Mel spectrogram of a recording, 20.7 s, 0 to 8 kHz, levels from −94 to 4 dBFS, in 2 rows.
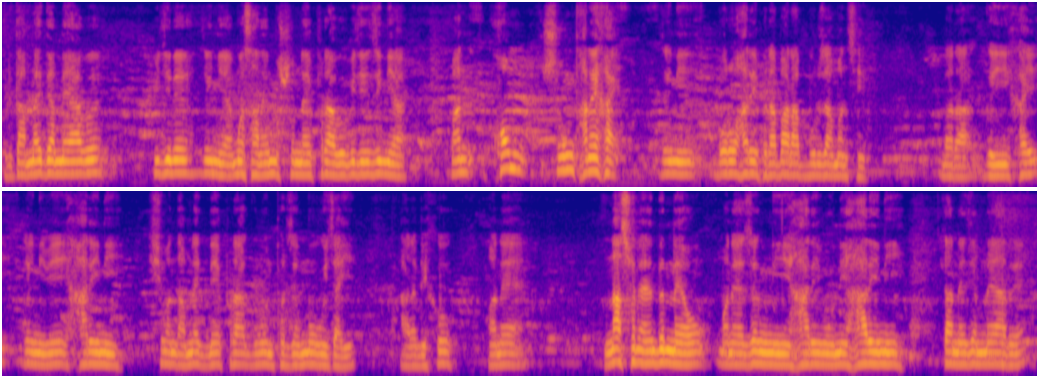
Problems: constant background noise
